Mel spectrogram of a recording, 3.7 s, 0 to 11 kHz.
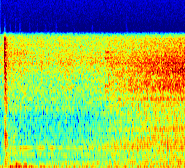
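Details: Robinson CR9SS range hood fan test run after cleaning grease from the fan shroud with turpentine; steady, even rush builds smoothly with no ticking or scraping. Previous twig-in-fan noise is gone, with slight performance gain; filters still not fully clean.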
